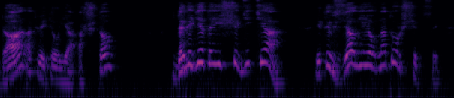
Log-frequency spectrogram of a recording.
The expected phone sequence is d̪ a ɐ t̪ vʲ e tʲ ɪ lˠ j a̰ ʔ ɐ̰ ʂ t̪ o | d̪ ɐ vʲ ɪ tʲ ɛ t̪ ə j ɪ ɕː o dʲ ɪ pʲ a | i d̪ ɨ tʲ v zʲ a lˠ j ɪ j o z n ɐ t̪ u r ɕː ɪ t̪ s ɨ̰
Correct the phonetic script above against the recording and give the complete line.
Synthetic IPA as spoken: d̪ a ɐ t̪ vʲ e tʲ ɪ lˠ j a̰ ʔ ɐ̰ ʂ t̪ o | d̪ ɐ vʲ ɪ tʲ ɛ t̪ ə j ɪ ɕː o dʲ ɪ tʲ a | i t̪ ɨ v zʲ a lˠ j ɪ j o v n ɐ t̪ u r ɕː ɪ t̪ s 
